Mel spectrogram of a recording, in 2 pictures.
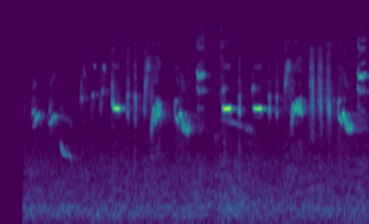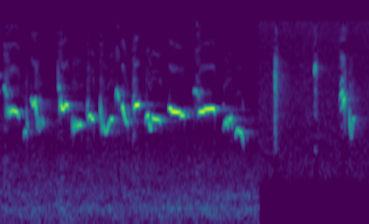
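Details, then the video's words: Eurasian blackcap song used for hunting as a lure: a fast, rich warble of varied chirps, twitters and short whistles running for about six seconds, followed by a brief separate burst of sharper notes. "صوت عصفور التين للصيد| صوت الدخل|blackcap bird sound"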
